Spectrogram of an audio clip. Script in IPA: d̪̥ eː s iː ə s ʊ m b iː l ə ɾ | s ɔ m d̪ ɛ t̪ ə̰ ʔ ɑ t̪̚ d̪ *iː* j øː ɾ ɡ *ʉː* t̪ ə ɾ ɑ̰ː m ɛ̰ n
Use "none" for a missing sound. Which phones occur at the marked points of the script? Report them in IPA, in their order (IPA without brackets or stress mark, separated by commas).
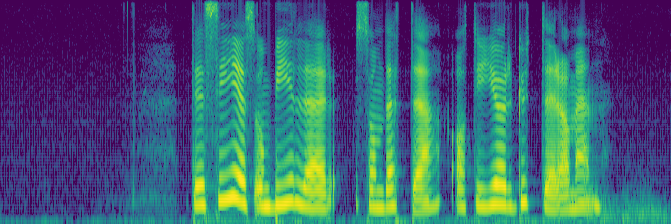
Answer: iː, ʉ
